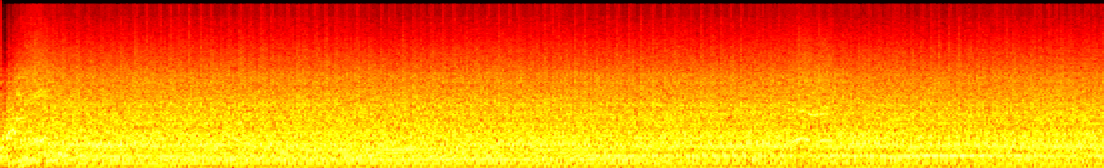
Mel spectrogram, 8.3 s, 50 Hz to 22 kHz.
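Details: Toro 17-inch two-stroke snow thrower after swap to an engine from an old Snapper, electric-started; steady even buzz with no misses or surging, healthy and settled; normal running.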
